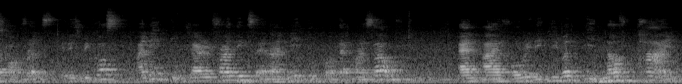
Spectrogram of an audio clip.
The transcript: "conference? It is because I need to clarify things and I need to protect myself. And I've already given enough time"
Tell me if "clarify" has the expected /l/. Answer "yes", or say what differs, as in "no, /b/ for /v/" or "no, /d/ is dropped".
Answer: yes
